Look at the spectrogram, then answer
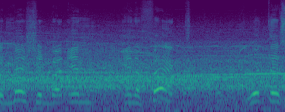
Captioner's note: spectators cheering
